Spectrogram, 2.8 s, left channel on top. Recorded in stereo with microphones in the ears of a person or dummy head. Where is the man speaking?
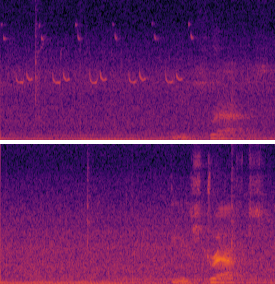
55° right (ahead or behind), 1.4 m.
